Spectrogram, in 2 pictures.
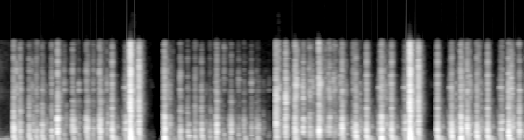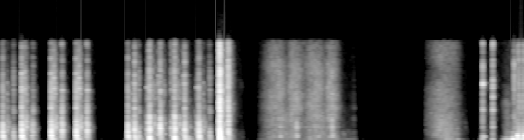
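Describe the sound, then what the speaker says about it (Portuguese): Rapid bursts of keystrokes clatter on a computer keyboard, several quick runs broken by short pauses and ending in a few sparser taps; close and clear with no speech. "Ele pega o teclado e começa a usar ele para poder recuperar o seu cursor."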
